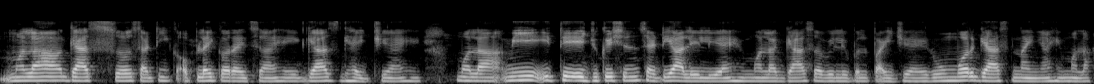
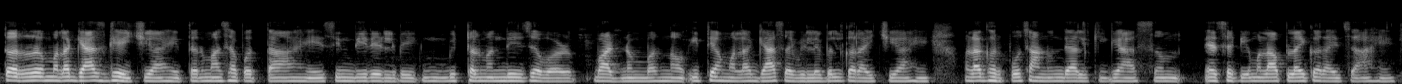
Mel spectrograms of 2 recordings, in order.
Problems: background sounds at intervals, background conversations at intervals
